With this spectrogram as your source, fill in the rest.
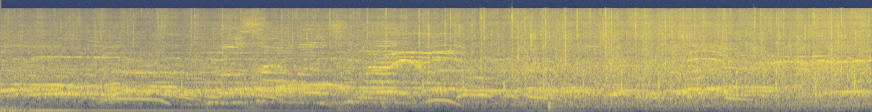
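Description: A live rock band plays loudly in a large echoing room.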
